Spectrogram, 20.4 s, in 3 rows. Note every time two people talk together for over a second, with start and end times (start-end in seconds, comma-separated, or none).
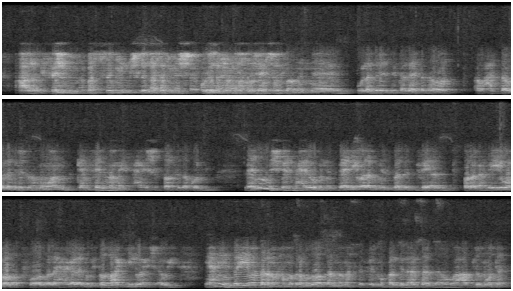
2.5-3.8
